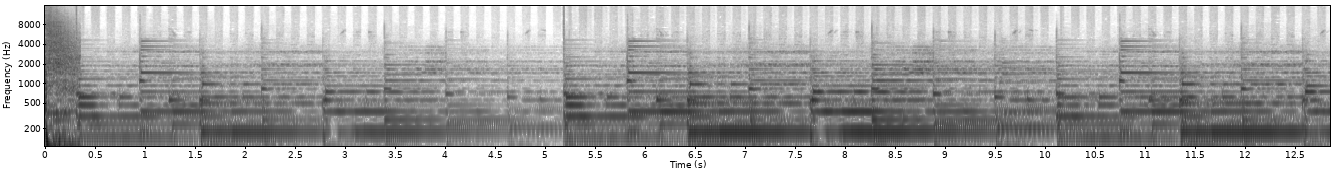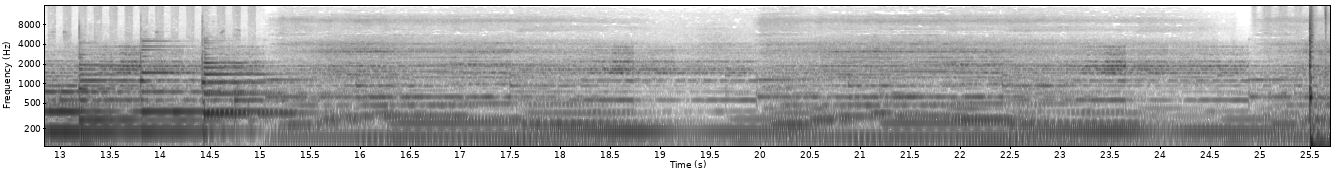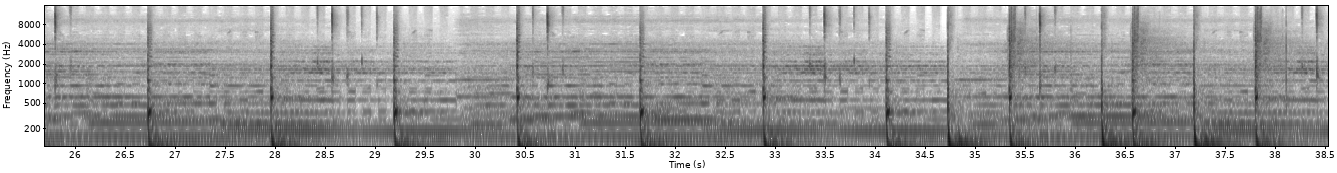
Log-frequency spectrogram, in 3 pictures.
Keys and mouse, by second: 12.6 click, 13.7 KP_0, 15.8-16.1 shift+drag, 17.9 click, 18.7 shift+d, 19.5 Escape, 20.8-22.7 drag, 23.6-24.0 shift+drag, 24.2-24.8 drag, 25.8-27.3 drag, 27.3 middle click, 27.9-28.2 shift+drag, 30.1 click, 31.0-31.8 drag, 34.9-35.7 drag, 36.8-38.5 drag.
